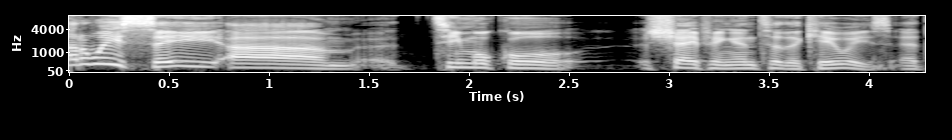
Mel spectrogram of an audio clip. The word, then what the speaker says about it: Timoko: So Timoko is the Timoko. correct pronunciation of Matt Timoko.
